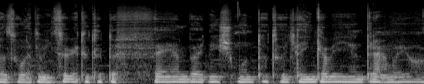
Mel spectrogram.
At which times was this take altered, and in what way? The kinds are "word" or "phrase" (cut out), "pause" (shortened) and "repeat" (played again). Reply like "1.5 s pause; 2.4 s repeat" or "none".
2.1 s phrase; 3.0 s word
